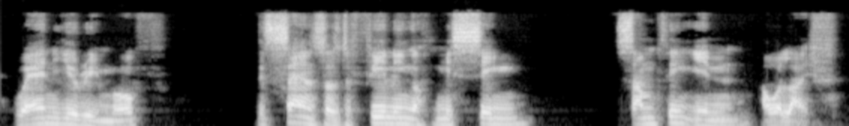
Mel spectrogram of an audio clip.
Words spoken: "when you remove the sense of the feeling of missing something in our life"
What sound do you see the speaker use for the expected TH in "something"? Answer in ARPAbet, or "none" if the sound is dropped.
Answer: TH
